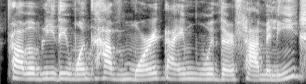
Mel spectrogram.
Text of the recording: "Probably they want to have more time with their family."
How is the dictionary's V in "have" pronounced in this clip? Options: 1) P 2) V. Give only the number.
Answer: 2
